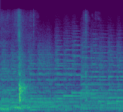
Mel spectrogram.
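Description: Chef's knife chopping soft roasted chile peppers on a wooden cutting board: one sharp chop about half a second in and a fainter one near the end, over background music.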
